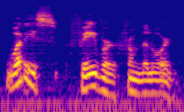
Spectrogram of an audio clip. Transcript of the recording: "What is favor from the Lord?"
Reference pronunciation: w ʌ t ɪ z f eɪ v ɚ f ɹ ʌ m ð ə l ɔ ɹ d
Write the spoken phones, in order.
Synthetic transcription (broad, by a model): w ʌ t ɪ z f eɪ v ɚ f ɹ ʌ m ð ə l ɔ ɹ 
